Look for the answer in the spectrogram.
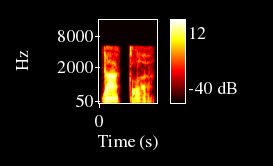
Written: Dakhla

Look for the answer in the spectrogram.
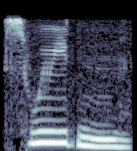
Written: Sweden

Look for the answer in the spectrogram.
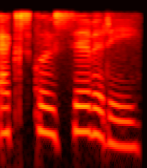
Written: exclusivity

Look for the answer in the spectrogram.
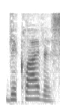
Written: declivous

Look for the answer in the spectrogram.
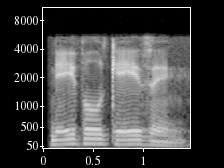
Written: navel-gazing

